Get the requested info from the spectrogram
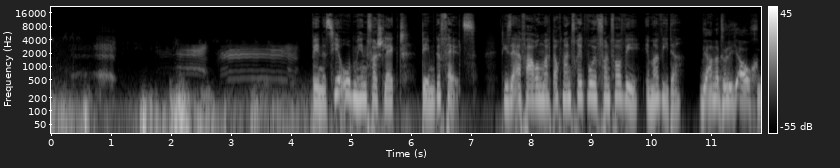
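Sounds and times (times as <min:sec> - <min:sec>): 
low rumble of wind outdoors: 0:00.0 - 0:06.7
several sheep bleating: 0:00.4 - 0:01.2, 0:01.8 - 0:04.2
speech: 0:04.4 - 0:11.8.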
